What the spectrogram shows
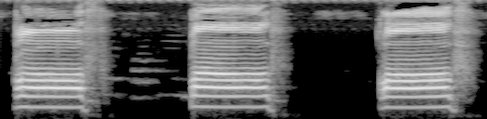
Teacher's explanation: জিবের গোড়া এবং তার বরাবর উপরের তালুর সাথে লাগিয়ে উচ্চারণ হয় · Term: কফের মাখরাজ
